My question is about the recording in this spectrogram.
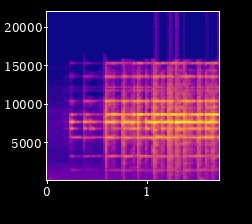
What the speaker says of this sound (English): Mark, you ring the bell.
